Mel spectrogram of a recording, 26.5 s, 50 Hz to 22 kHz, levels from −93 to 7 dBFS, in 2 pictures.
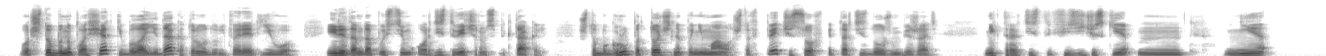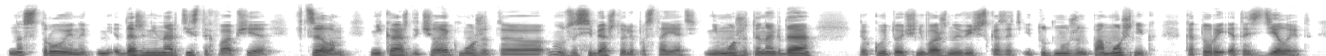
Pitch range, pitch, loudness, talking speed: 105-130 Hz, 120 Hz, -32 LUFS, 150 wpm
